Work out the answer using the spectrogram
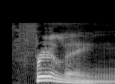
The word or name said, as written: frilling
